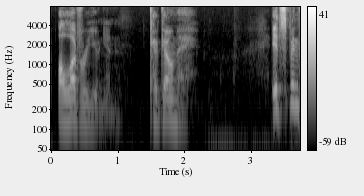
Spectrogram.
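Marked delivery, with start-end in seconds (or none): none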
